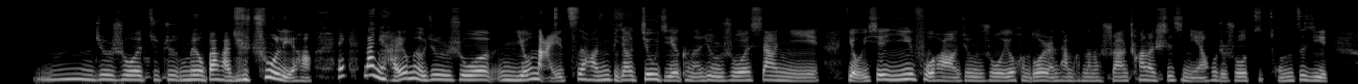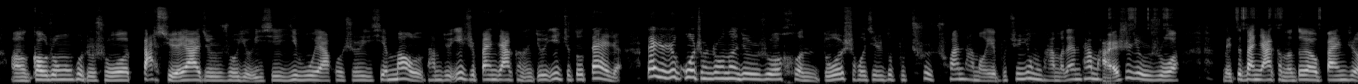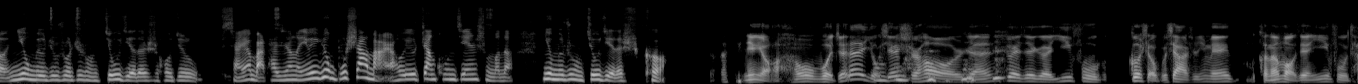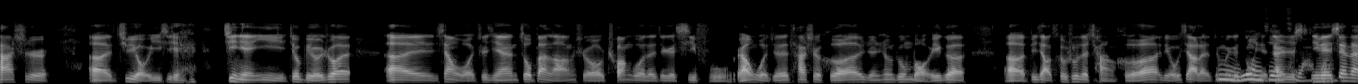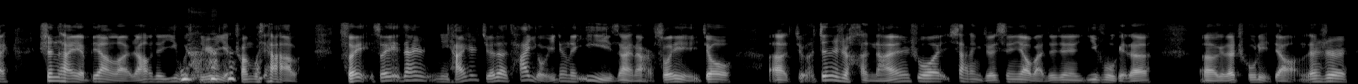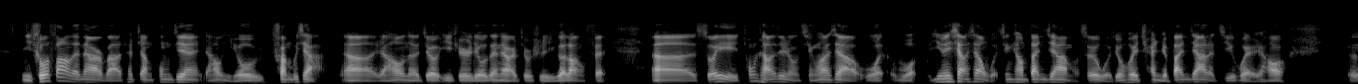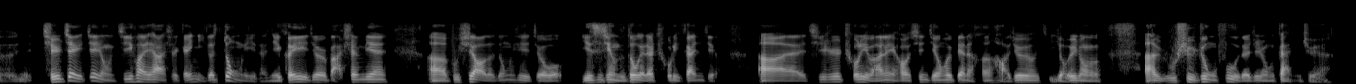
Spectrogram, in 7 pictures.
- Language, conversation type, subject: Chinese, podcast, 你有哪些断舍离的经验可以分享？
- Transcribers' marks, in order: laughing while speaking: "去处理哈"; other background noise; "穿" said as "拴"; laugh; laughing while speaking: "具有一些"; laughing while speaking: "其实也穿不下了"; laugh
